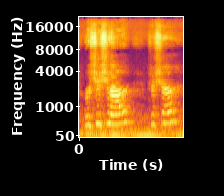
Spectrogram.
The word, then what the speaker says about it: Worcestershire: Worcestershire?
